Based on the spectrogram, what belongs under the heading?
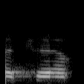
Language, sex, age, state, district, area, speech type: Hindi, female, 60+, Uttar Pradesh, Varanasi, rural, conversation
